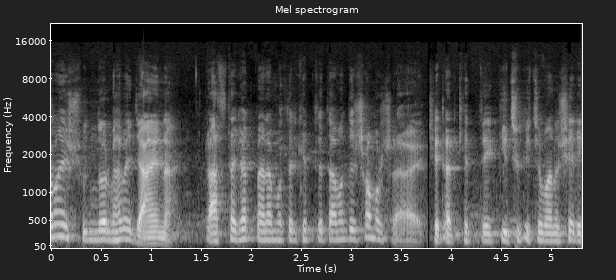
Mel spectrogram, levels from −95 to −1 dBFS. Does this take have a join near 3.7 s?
yes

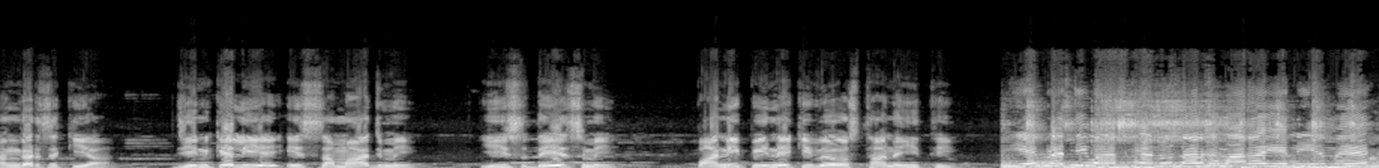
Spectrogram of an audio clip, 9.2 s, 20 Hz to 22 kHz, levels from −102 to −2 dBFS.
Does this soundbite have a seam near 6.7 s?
yes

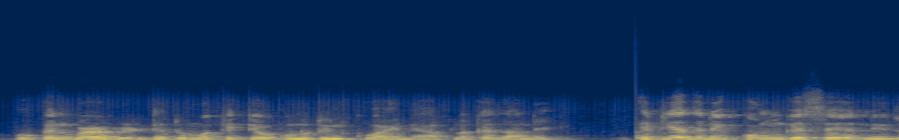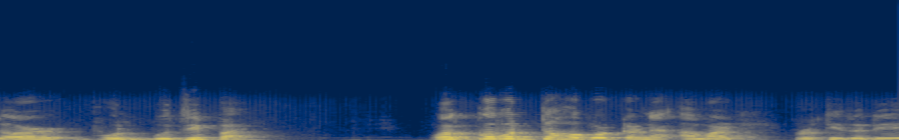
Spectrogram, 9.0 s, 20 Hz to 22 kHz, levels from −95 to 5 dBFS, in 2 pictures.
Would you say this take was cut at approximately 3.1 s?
yes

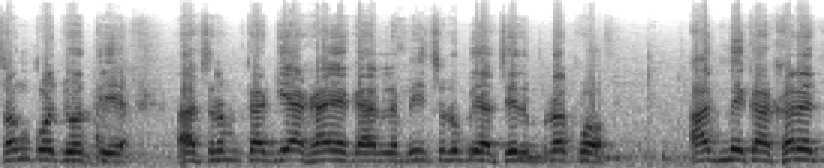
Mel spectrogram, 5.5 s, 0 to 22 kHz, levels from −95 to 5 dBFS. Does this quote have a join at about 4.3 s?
no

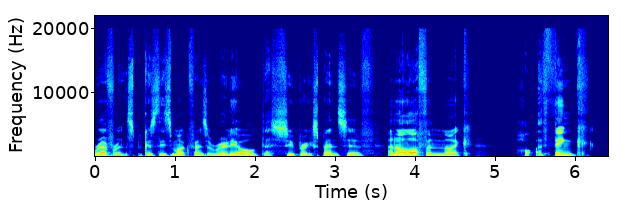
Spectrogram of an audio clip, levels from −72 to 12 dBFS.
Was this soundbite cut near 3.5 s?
yes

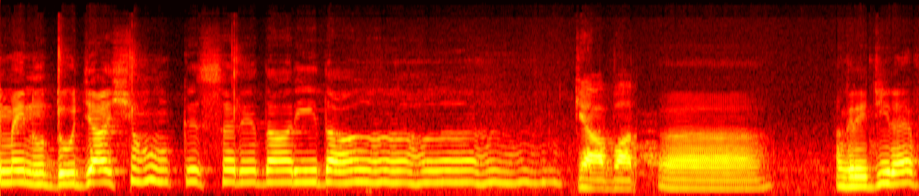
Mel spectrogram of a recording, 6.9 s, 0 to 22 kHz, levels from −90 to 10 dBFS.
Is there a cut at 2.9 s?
no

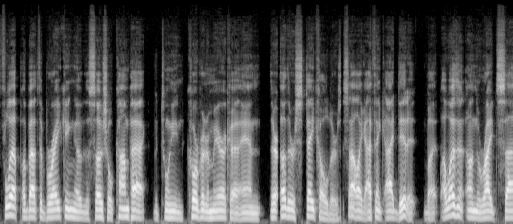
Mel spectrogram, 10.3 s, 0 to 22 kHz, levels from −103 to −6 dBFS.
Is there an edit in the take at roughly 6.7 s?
yes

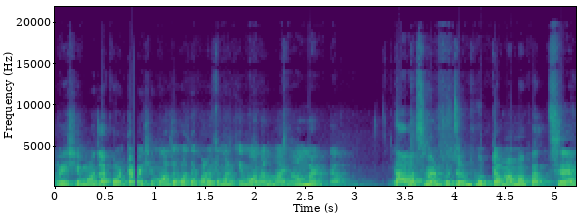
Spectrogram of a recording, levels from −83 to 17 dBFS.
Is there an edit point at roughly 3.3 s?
yes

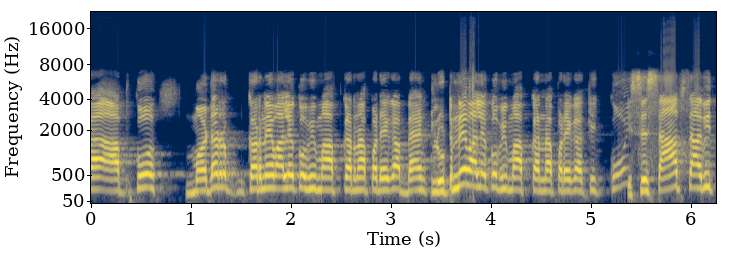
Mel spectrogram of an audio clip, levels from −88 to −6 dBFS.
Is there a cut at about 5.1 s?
yes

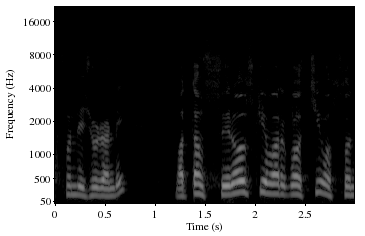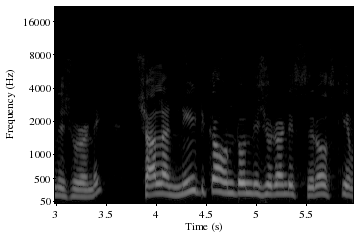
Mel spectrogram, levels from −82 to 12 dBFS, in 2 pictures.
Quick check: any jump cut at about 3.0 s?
no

